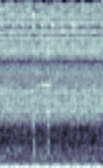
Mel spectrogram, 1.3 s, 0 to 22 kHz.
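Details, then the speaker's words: 2011 VW Tiguan 2.0 at idle with an uneven, stumbling pulse from a cylinder misfire (P0300); the fault moved from cylinders 2 and 4 to 1 and 3 when the coils were swapped, so the coils and spark plugs were replaced. "there we go cylinder one and three now this firing so those are the permanent ones"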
